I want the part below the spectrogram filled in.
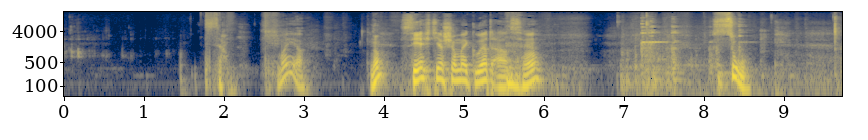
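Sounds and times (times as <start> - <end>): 
blonde wheat beer poured from a bottle into a glass: 0.0 - 1.2
speech: 2.7 - 3.2, 3.8 - 6.1, 8.4 - 8.6
glass clinking against glass: 7.2 - 8.7.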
